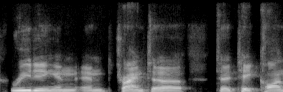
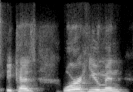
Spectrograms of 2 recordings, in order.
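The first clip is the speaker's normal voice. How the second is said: ordinary talk, nothing marked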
